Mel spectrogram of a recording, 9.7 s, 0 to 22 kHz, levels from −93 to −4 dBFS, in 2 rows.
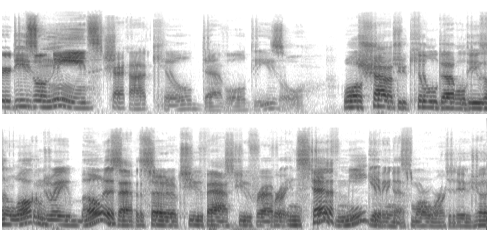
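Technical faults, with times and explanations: Throughout, channel delay (doubling): one channel lags the other by 40 ms, so the mono sum carries an equal-level late copy heard as doubled speech. The waveform shows every onset repeated 40 ms later. The spectrogram shows doubled onsets and comb notches spaced 25 Hz apart.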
